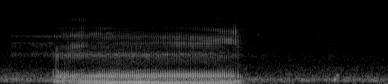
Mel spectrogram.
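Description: One loud, low, rattling snore lasting about two seconds, then quiet.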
